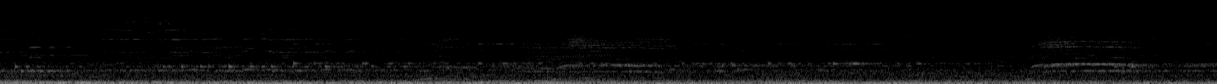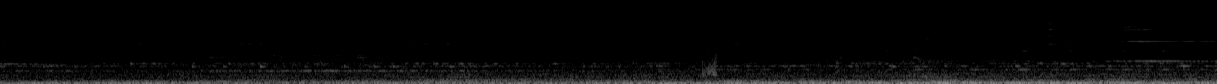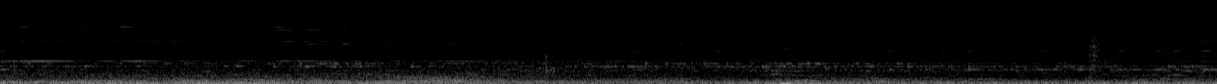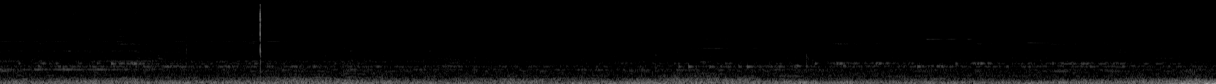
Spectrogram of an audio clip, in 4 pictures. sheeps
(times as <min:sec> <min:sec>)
0:02.4 0:08.7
